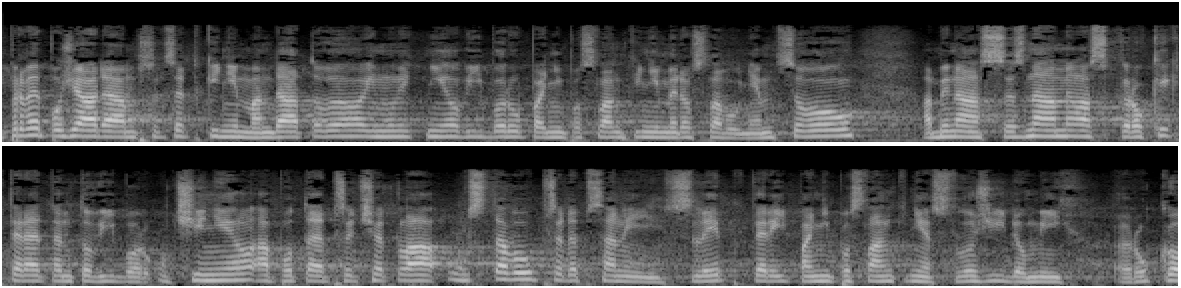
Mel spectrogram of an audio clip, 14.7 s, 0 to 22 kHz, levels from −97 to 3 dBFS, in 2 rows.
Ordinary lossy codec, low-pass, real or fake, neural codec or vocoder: MP3, 48 kbps; 14.4 kHz; fake; codec, 44.1 kHz, 7.8 kbps, DAC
